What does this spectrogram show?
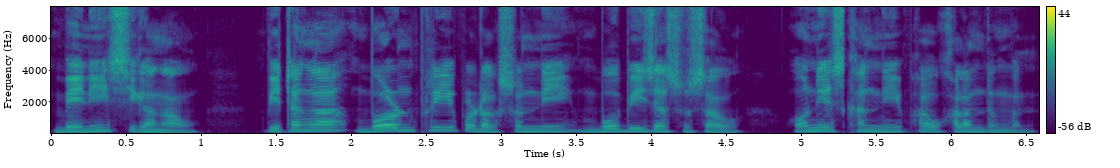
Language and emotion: Bodo, neutral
